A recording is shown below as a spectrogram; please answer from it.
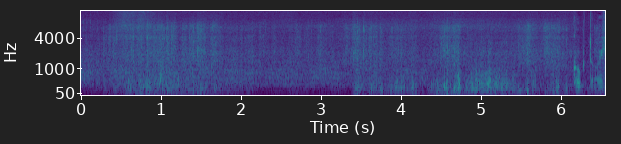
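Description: Wind buffeting the microphone on a moving bicycle, a steady rushing noise that turns louder and gustier about halfway through.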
